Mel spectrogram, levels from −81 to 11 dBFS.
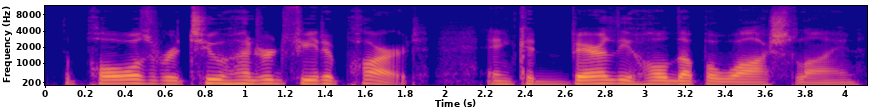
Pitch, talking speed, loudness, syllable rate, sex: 130 Hz, 220 wpm, -19 LUFS, 5.8 syllables/s, male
